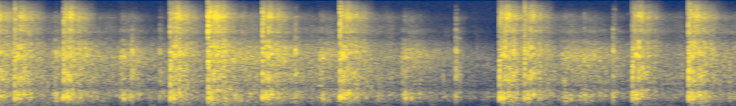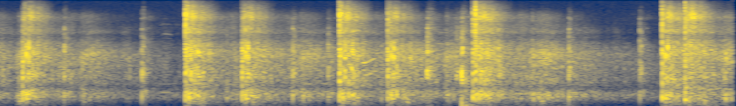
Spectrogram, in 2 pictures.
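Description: Fireworks display: a rapid, steady run of aerial shell bursts, about two sharp bangs a second, each with an echoing tail that runs into the next.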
